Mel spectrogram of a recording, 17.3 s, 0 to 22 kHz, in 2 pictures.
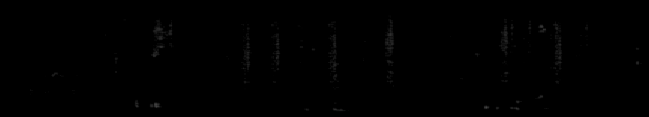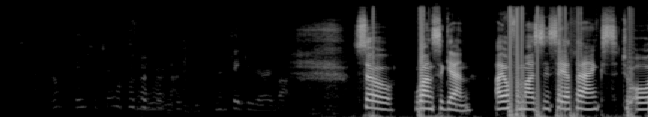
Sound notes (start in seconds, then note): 10.3 laughing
